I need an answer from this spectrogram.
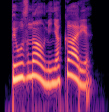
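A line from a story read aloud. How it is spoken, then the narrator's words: Exclamation. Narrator (Russian): воскликнул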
